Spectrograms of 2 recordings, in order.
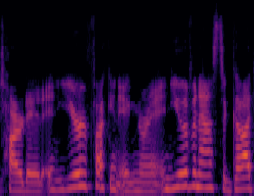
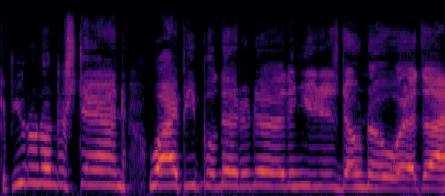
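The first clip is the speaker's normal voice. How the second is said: higher, mock-preachy voice; mocking imitation; 4 semitones higher than usual. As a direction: parrot them in a raised put-on voice. Mocking what people say to her.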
